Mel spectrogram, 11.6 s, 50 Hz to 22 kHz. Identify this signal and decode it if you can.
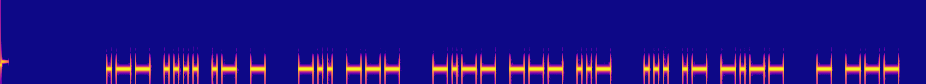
Morse code, heard as a keyed tone, about 20 wpm, 700 Hz. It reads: WHAT DO YOU SAY TO
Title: Sets of 5 Words 20wpm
